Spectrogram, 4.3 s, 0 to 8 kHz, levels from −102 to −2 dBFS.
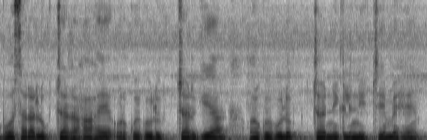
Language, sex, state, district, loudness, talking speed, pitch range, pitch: Hindi, male, Arunachal Pradesh, Papum Pare, -15 LUFS, 310 wpm, 90-100 Hz, 95 Hz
